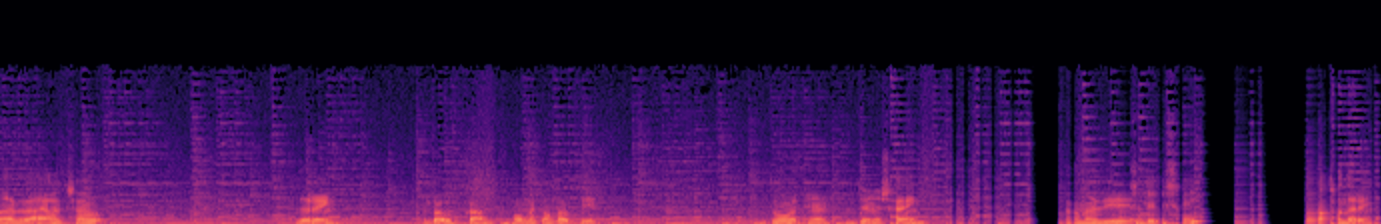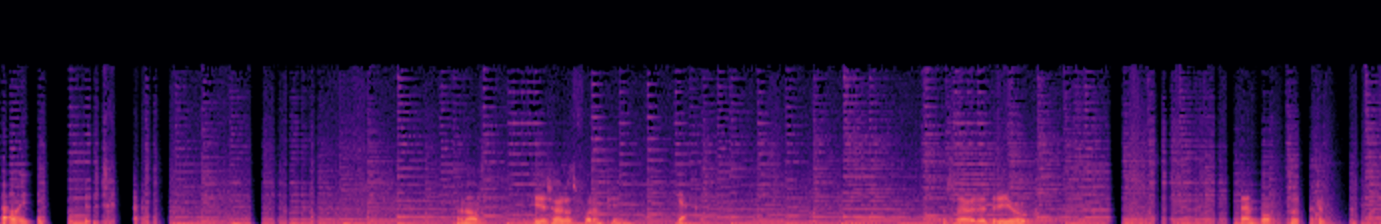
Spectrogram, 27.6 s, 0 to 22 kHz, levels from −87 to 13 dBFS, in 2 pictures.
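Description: Repeated packet loss hits from 9.51 to 15.64 s, 16.31 to 17.01 s and 24.9 to 27.44 s; patched holes up to about 0.19 s long make the sound choppy and robotic. Within these stretches, a likely long network dropout at 10.30, 12.03, 12.61, 14.26 and 27.06 s produces fading buzz, then silence in all but the last, each lasting 0.24 to 0.44 s.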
